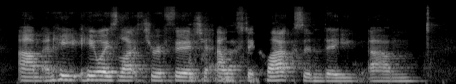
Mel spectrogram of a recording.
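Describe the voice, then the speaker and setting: Audible room echo surrounds a woman speaking with an Australian accent. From Western Australia, Perth eastern suburbs. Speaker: educator and operations director. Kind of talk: podcast interview. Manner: halting, many fillers.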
